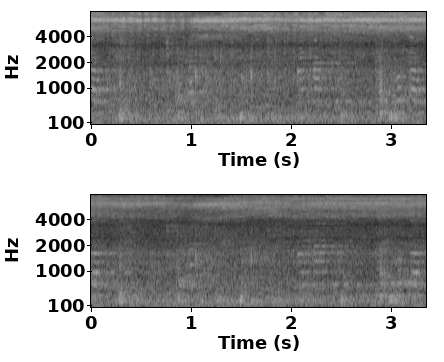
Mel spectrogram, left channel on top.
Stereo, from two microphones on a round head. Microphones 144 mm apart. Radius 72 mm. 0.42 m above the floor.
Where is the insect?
50° left (ahead or behind), 1.1 m.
